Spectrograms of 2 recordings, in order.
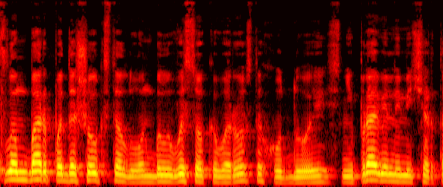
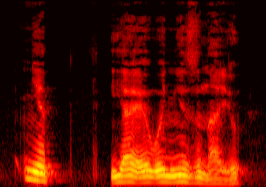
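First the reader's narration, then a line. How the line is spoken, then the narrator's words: Hoarse. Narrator (Russian): произнес он хриплым голосом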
